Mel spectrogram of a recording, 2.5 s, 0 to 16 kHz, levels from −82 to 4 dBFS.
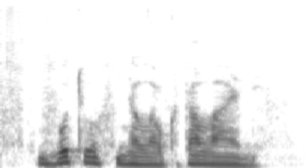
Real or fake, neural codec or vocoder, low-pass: real; none; 14.4 kHz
